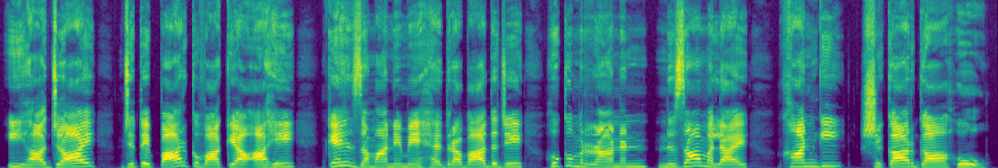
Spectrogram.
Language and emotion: Sindhi, neutral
